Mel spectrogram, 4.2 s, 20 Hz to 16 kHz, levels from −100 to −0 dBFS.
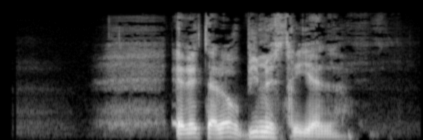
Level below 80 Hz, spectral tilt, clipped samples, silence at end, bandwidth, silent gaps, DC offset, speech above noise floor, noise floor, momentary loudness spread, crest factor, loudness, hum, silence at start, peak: -54 dBFS; -5 dB/octave; under 0.1%; 0.75 s; 11.5 kHz; none; under 0.1%; 54 dB; -70 dBFS; 23 LU; 20 dB; -17 LUFS; none; 1.15 s; 0 dBFS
